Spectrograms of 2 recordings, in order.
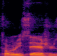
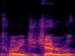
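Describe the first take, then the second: First: The surname is said like 'Chachere's'. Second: The surname is said like 'Chicharros'. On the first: This is the pronunciation he later learned. "I found out that it's Tony Chachere's" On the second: This is how he used to say it. "I used to say Tony Chicharros"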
